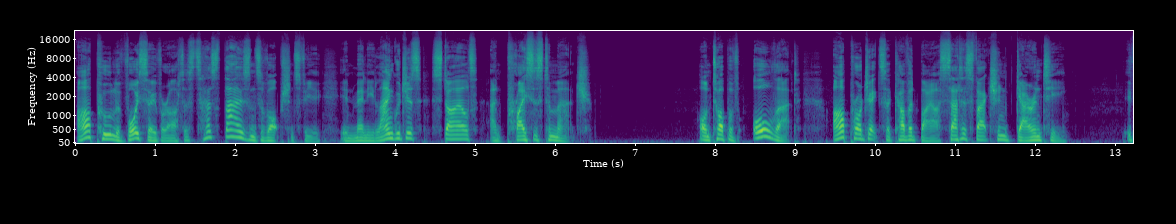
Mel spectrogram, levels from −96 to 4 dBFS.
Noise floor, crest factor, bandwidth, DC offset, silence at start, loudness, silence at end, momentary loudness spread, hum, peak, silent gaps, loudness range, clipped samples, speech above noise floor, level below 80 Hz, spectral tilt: -72 dBFS; 20 dB; 19.5 kHz; under 0.1%; 0 s; -26 LUFS; 0 s; 14 LU; none; -6 dBFS; none; 4 LU; under 0.1%; 46 dB; -54 dBFS; -4.5 dB/octave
